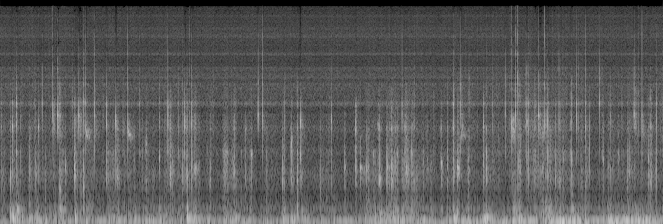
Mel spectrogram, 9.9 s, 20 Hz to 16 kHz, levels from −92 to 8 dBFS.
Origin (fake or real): fake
